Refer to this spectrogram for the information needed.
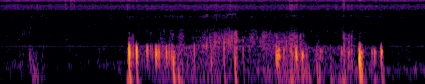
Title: Hungry stomach noises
